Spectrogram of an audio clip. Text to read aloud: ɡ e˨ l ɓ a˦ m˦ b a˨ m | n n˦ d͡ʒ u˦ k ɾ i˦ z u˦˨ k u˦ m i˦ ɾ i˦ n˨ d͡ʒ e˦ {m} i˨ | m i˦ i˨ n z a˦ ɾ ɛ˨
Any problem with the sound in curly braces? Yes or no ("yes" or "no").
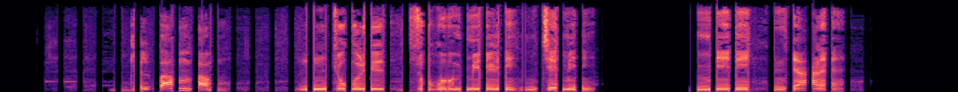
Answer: no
